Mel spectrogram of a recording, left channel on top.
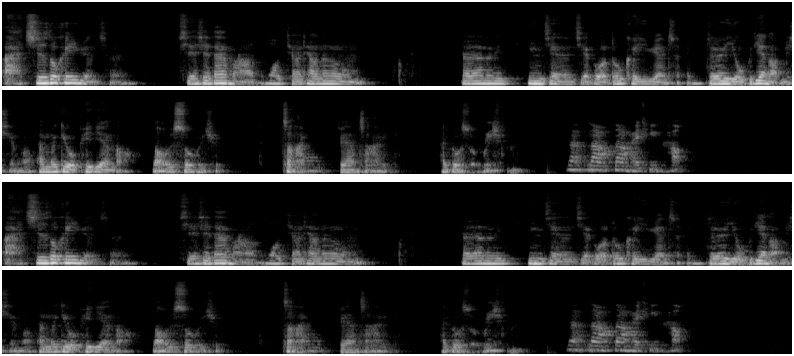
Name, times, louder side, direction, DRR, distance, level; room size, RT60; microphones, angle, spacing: voice 1, 0.0-1.3 1.8-3.6 4.6-10.1 10.7-11.0 11.3-11.8 12.3-13.1, left 3 dB, 35° left, 0.5 m, -23 dB
voice 2, 10.8-11.1 12.3-12.9 13.5-14.7, equal, 55° left, 1.5 m, -35 dB
10.5 x 4.3 x 2.7 m
head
